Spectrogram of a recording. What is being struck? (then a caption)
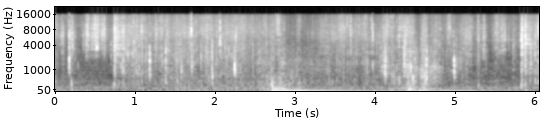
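Dyed gym chalk blocks. Purple-dyed gym chalk (magnesium carbonate) blocks, as soft, solid powder and chunks in a bowl, are squeezed and crumbled between fingertips and palms. Dry, crumbly crunches and crackles come in quick irregular bursts over a low rumble, with a louder crushing swell midway.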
